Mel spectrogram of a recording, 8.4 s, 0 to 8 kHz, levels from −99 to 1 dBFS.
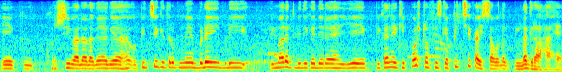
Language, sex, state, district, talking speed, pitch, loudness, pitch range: Hindi, male, Rajasthan, Bikaner, 225 wpm, 180 Hz, -18 LUFS, 155-200 Hz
